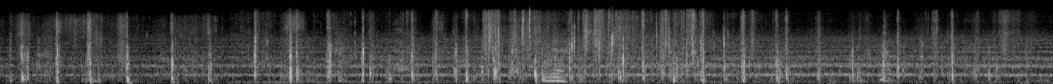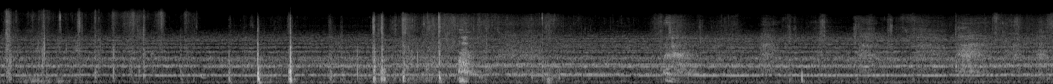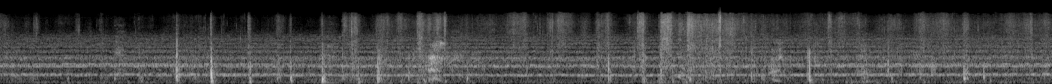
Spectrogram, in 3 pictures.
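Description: A steady hum of two held tones, one low and one an octave above, under constant irregular crackling and clicks.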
